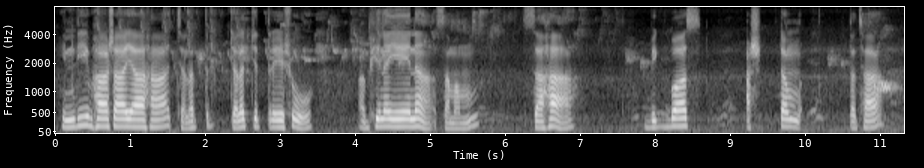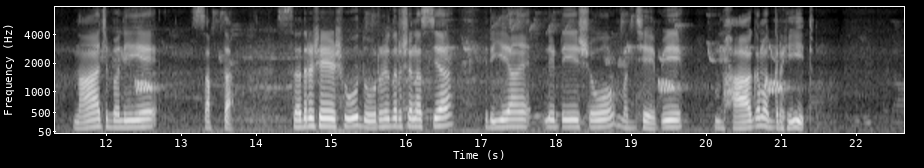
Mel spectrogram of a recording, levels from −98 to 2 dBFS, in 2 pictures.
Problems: constant background noise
